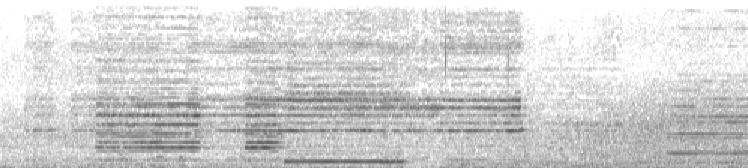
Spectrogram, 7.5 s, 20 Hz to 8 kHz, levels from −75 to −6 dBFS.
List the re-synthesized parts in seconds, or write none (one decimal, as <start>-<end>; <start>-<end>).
3.8-4.4; 5.4-6.2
